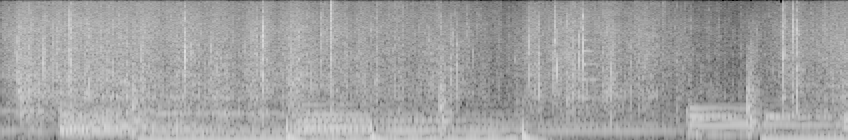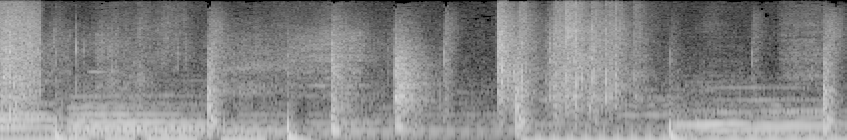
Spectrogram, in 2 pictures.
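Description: Background music with pitched notes over a bass line. During the first half, dry popcorn rustles and patters as it is poured from a plastic bag into a glass bowl.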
